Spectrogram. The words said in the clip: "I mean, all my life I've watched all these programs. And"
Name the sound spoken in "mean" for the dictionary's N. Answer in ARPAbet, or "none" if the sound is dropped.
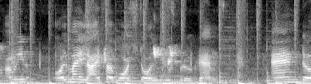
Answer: N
